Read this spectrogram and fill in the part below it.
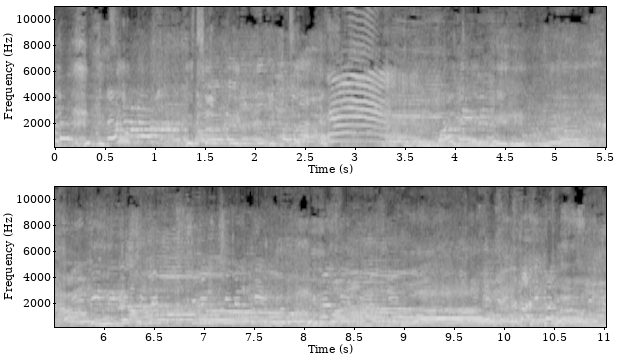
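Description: A toddler cries loudly close by.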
